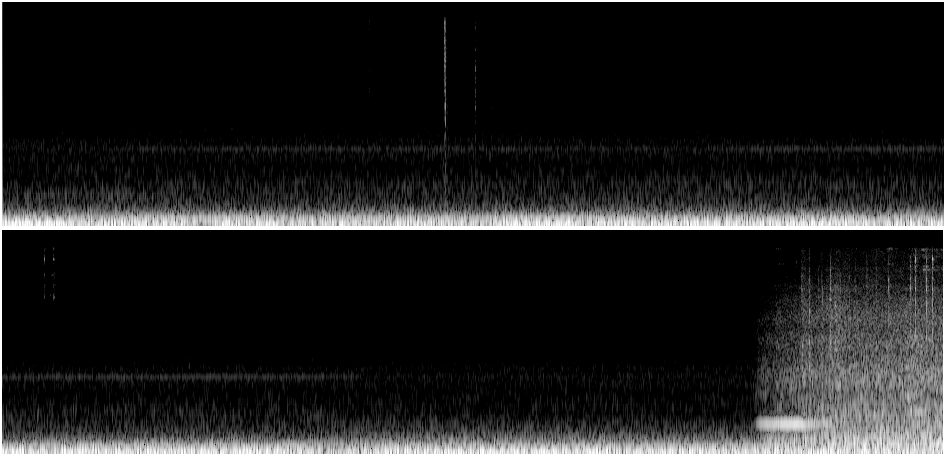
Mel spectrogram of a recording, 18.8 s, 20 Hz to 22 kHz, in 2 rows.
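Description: Steady low rumble and hum inside a 500 series Shinkansen bullet train carriage. About two seconds before the end the sound changes abruptly to a louder, brighter noise with a brief tone.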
